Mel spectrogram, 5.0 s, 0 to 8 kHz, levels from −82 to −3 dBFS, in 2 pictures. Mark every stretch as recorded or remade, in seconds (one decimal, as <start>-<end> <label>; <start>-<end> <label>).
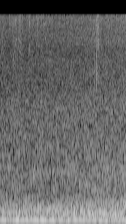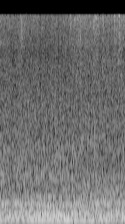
0.0-5.0 recorded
